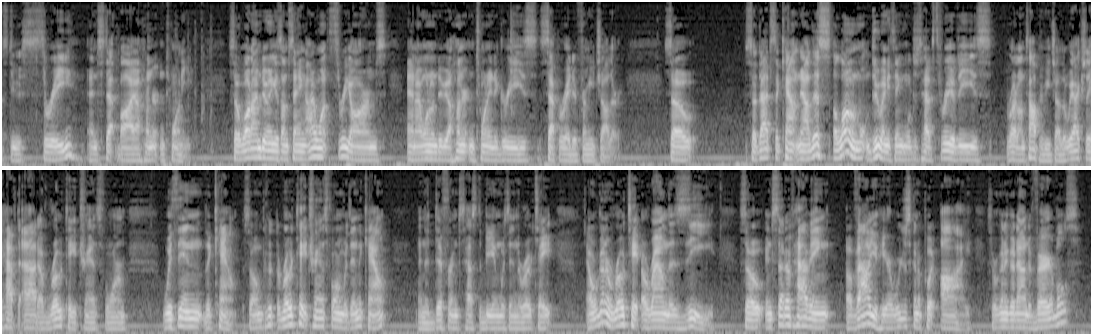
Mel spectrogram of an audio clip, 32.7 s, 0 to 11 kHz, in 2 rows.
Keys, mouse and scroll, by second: 0.5 3, 1.4 click, 2.2-3.5 typing, 3.5 click, 9.9-11.9 drag, 17.0 click, 18.6-20.5 drag, 21.6-22.9 drag, 26.9 click, 31.8 click.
